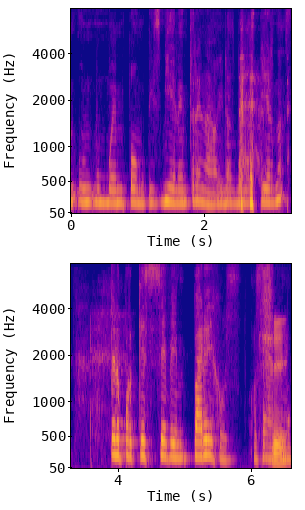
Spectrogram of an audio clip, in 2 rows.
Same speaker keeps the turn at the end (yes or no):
yes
